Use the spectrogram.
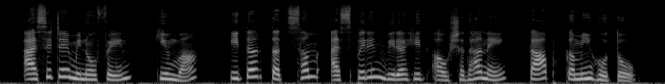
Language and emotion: Marathi, neutral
